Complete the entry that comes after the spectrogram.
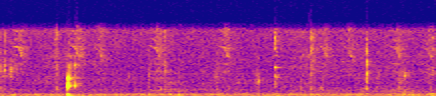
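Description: Close-up chewing and soft mouth clicks while eating stewed chicken off the bone by hand, with one sharper click about two-thirds of a second in.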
